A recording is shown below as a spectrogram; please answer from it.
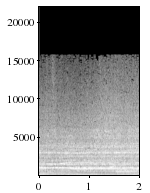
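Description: Live rock band holding a chord that rings out steadily, electric guitar and bass sustaining with no beat under them.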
